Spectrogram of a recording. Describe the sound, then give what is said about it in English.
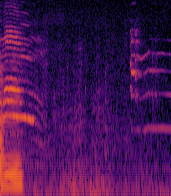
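A female pet cat meows loudly, a long drawn-out cry that fades, followed by a second, shorter meow after a brief pause, with no talking. “You started an Instagram account with this dog. I mean, cat.”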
